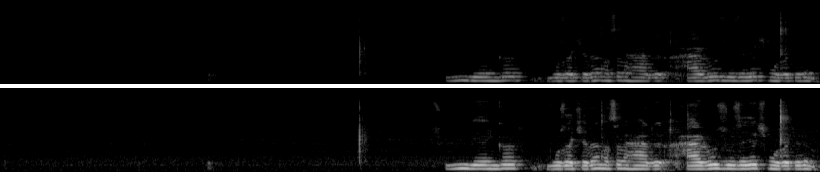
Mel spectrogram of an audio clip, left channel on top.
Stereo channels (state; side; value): quieter; left; 16.4 dB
